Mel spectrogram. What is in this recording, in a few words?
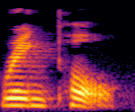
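"ring-pull", English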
